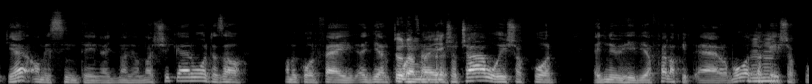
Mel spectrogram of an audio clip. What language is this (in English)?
Hungarian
